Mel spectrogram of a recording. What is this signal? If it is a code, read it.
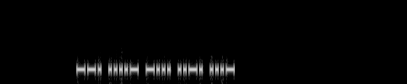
Morse code, heard as a keyed tone, about 46 wpm, 700 Hz. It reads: G4BFV
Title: DXCC-100 Call Signs - 5 Characters - Repeated 2x - 45wpm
